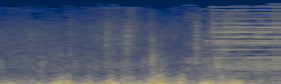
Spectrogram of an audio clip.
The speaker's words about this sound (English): One lap to go. Everybody gets a bell.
